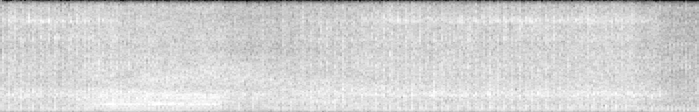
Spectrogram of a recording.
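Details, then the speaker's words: Old heavy Lawnflite strimmer with steel shaft, two-stroke power unit: high-revving buzz holds steady and even with slight pitch dip, no misfire or surging; runs well. "But reluctant to get rid of it. It runs well,"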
